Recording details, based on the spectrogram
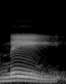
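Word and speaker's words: neigh: nice good and what do horses do horses Nay n e i g h O's his name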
